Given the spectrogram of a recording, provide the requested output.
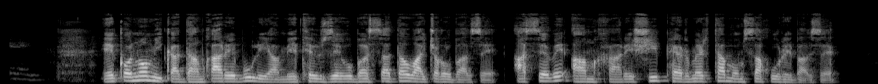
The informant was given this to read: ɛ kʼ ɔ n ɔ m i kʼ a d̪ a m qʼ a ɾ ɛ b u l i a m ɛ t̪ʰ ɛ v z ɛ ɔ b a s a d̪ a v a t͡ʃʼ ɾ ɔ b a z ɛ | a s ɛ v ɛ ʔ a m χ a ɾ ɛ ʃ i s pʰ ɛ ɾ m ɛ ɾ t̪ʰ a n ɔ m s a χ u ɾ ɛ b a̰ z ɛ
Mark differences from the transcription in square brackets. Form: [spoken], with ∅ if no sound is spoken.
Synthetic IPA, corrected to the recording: ɛ kʼ ɔ n ɔ m i kʼ a d̪ a m qʼ a ɾ ɛ b u l i a m ɛ t̪ʰ ɛ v z ɛ ɔ b a s a d̪ a v a t͡ʃʼ ɾ ɔ b a z ɛ | a s ɛ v ɛ ʔ a m χ a ɾ ɛ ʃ i [∅] pʰ ɛ ɾ m ɛ ɾ t̪ʰ a [m] ɔ m s a χ u ɾ ɛ b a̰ z ɛ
